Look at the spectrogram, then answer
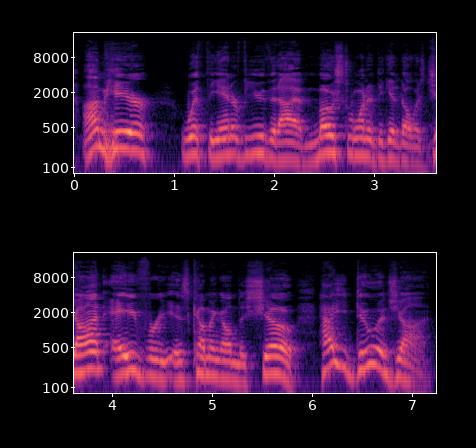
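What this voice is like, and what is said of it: Excited, energetic voice. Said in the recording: “I'm unbelievably excited. You can tell by my voice how excited I am”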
